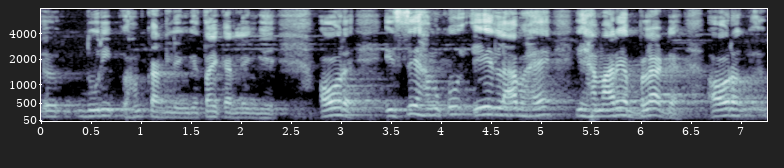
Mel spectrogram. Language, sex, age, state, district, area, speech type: Hindi, male, 60+, Uttar Pradesh, Mirzapur, urban, spontaneous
